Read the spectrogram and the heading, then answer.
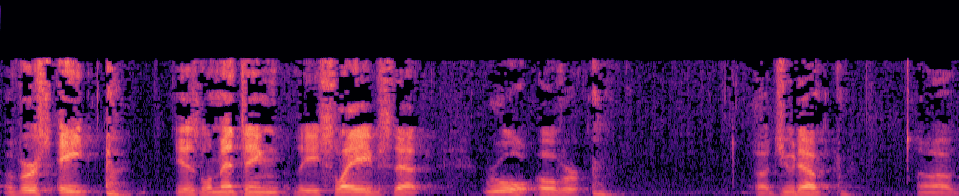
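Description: A man lecturing on the Bible in a classroom, explaining didactically with rhetorical questions and frequent throat clearing. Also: medium pitch, fairly even intonation, drawn-out words, long pauses, a little mellow. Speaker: seminary lecturer. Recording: slightly dull classroom recording.

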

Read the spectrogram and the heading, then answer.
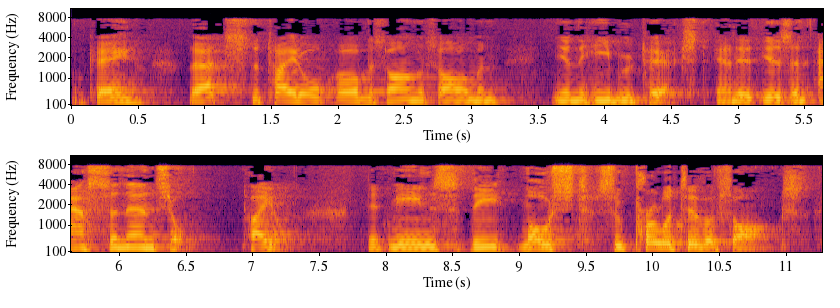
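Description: A man teaching a seminary class on biblical poetry, deliberate and emphatic, repeating his points and often clearing his throat. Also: mid-range voice, a little mellow. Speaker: seminary lecturer. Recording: dull lo-fi classroom recording.

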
